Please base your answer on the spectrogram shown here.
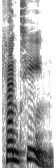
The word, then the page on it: canteen: anglais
